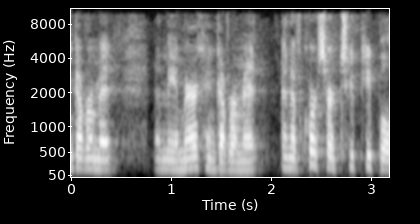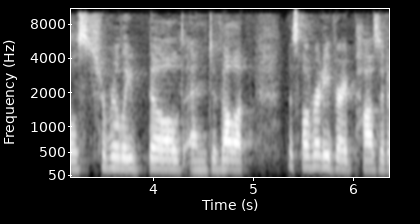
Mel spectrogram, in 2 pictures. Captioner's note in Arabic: تتحدث الإنجليزية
